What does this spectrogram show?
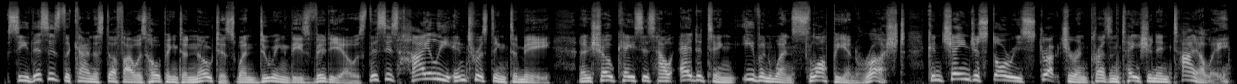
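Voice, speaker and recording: Lively, wry man narrating a comedic review. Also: on the high side, no echo, studio quality. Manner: wry, sarcastic. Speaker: host reviewing TV episodes.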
